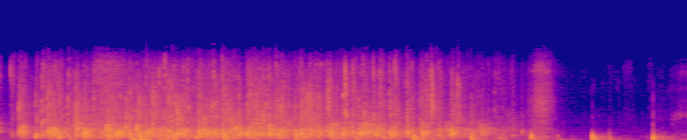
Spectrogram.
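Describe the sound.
An audience claps to welcome two guests onto the stage at a live HR talk event. Dense, steady clapping lasts about five seconds, then thins out to a few scattered claps.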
